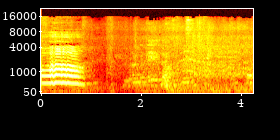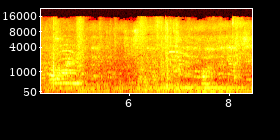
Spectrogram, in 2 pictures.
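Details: Persian cat among many pet cats played with indoors, one loud arching meow rising then falling in the first second, followed by quieter background chatter and room noise.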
